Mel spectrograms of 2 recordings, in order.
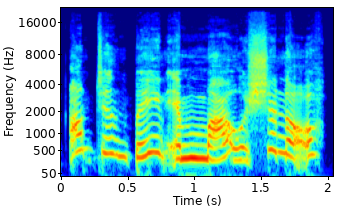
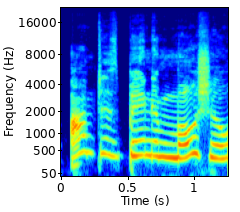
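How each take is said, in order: First: High, loud mock whine of an excuse. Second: Mocking the excuse, higher and quick; lighter mock excuse. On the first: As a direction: parrot the excuse in a higher, louder voice. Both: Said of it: "That's lie number five".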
